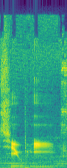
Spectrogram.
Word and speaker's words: Tui: a phase scent cinnamon Tui it's pronounced to e is a self-proclaimed trash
